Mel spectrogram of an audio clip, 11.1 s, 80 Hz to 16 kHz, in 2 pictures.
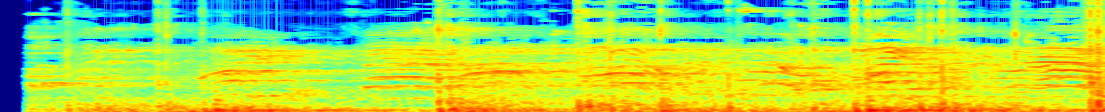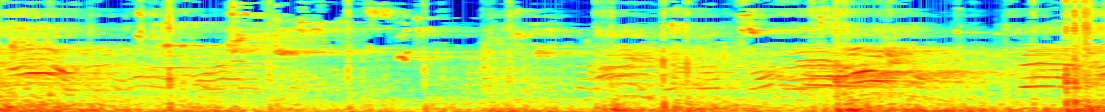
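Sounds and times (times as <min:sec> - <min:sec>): volleyballs hit and bouncing: 0:00.2 - 0:11.0.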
